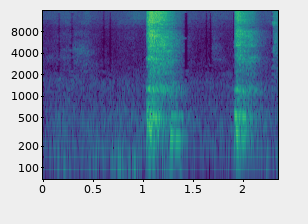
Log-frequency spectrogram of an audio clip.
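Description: A man coughs into a handheld microphone about a second in, with a second short cough-like sound near the end.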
